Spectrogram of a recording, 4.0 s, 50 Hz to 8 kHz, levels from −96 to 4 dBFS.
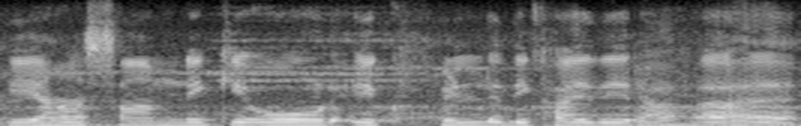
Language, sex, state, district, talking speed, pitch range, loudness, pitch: Hindi, male, Bihar, Katihar, 150 wpm, 155-165 Hz, -15 LUFS, 160 Hz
